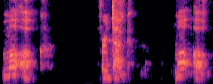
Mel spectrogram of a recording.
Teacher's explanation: It sounds like a catch or an abrupt stoppage of air in your throat, and it separates two vowels, like an uh-oh. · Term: glottal stop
